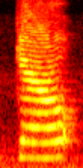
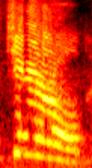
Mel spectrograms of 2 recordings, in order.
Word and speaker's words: Gerald: would be 16 for geralt gerald carol gerald sorry jerry it's gerald they all say it wrong it's gerald i know i've said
